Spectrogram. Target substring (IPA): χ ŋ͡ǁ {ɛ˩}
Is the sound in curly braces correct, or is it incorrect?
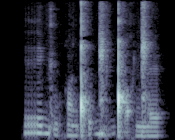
correct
